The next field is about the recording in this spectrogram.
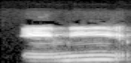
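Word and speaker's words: Aimee: fashion partnerships amy song amy rhymes with mommy song was born on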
